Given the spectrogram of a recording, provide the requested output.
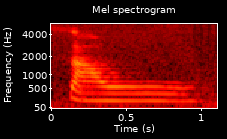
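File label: "sau6", Cantonese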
